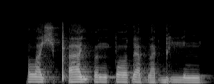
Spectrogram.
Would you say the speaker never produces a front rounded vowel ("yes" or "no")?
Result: yes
